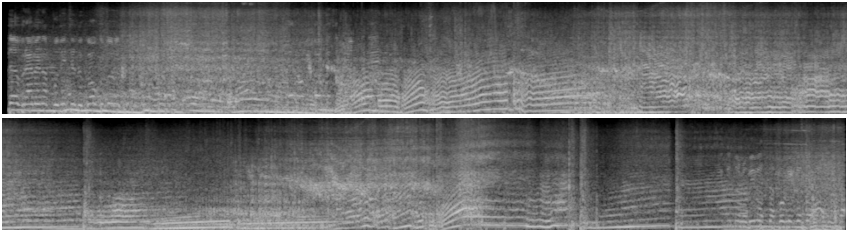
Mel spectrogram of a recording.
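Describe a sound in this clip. A rally car engine roars and revs hard as it speeds past.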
